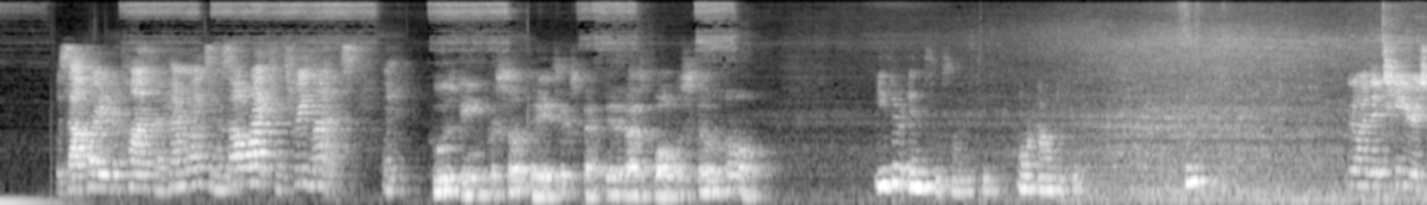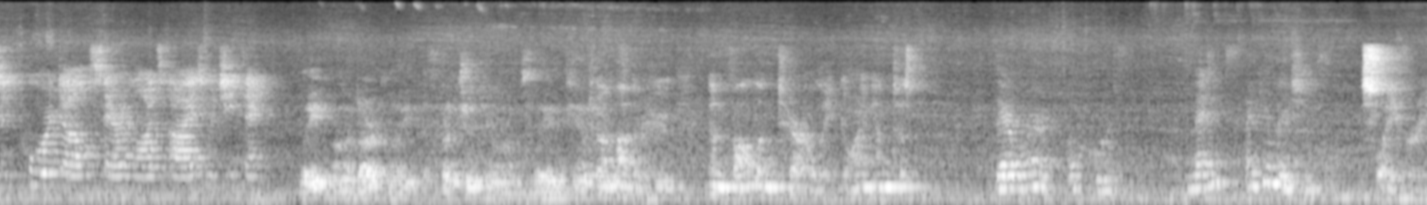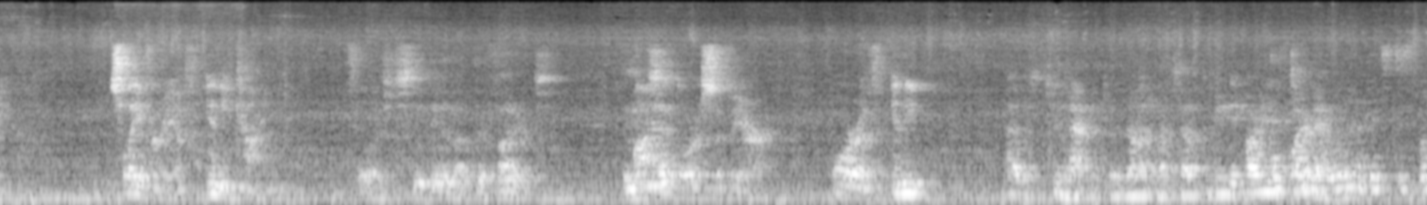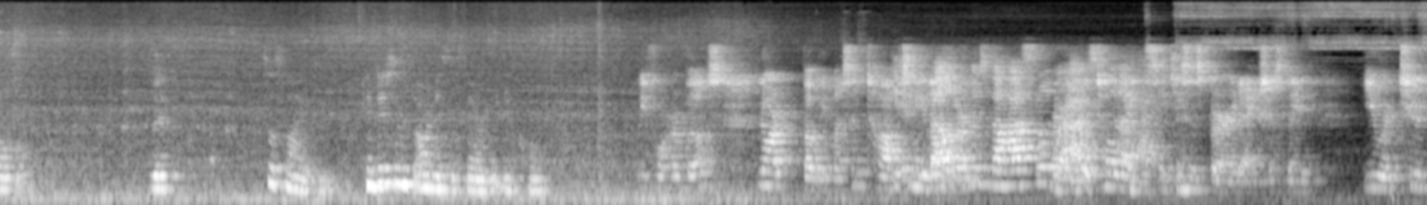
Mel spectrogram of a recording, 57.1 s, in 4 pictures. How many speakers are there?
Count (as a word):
seven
